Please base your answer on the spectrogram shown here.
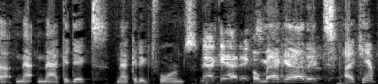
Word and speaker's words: MacAddict: So MacAday people, MacAddict forums. Mac Addict. Oh, MacAddict. I can't pronounce.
